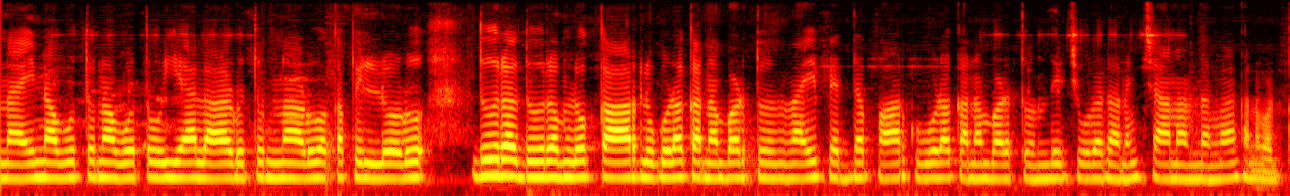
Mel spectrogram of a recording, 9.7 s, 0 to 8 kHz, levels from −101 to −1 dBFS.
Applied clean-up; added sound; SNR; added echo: neural separator model SepFormer DNS4.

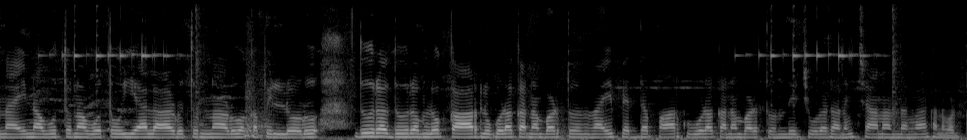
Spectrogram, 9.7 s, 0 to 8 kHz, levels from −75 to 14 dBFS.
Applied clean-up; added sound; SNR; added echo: none; Bell; 19 dB; none.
